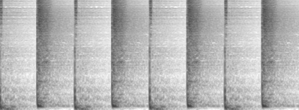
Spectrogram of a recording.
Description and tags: just a drum loop :) (created with FLstudio mobile)
drums, dubstep, loop, drum, synth, beat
